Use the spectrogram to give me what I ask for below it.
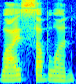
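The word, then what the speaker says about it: y₁: And the y1 and the x1, remember this is pronounced y sub 1 because the 1 is down below, like a submarine goes down below the water.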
